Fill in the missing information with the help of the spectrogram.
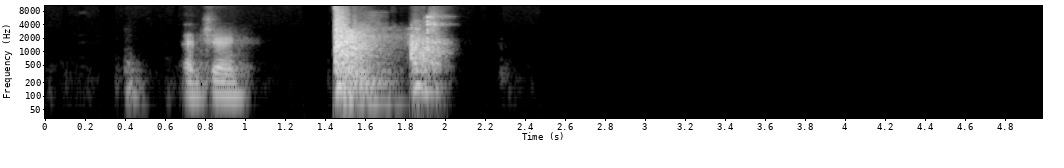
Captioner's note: gavel slamming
